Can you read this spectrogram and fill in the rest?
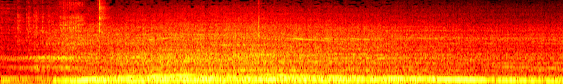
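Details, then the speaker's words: Donated inoperative dust collector motor after troubleshooting and quick repair, reassembled and switched on to check for grinding: spins up to a smooth, steady hum with no grinding or scraping; running healthy. "okay so let me go and turn it on make sure it doesn't make any grinding noises or anything that i don't like"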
